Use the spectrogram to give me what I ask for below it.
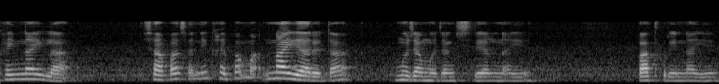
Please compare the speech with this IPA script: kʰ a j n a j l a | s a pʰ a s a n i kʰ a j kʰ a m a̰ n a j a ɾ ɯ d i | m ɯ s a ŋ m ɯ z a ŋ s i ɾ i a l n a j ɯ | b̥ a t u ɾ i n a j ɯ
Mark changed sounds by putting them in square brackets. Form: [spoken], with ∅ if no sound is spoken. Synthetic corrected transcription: kʰ a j n a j l a | s a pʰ a s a n i kʰ a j [pʰ] a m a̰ n a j a ɾ ɯ d [a] | m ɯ [z] a ŋ m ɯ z a ŋ s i ɾ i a l n a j ɯ | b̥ a [tʰ] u ɾ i n a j ɯ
